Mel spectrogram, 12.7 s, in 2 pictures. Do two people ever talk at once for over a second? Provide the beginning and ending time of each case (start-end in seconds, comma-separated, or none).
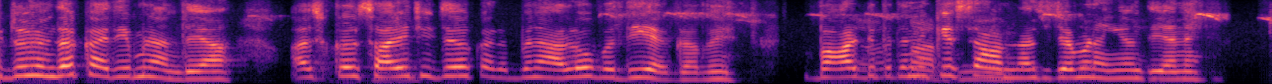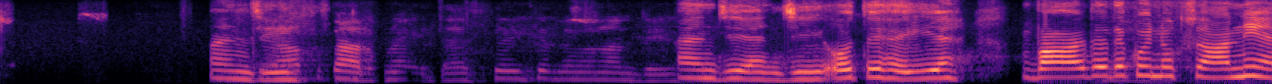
4.1-6.0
